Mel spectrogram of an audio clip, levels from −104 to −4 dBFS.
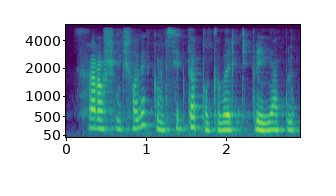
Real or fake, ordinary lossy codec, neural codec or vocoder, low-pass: fake; none; codec, 16 kHz, 4 kbps, FunCodec, trained on LibriTTS, 50 frames a second; 5.4 kHz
